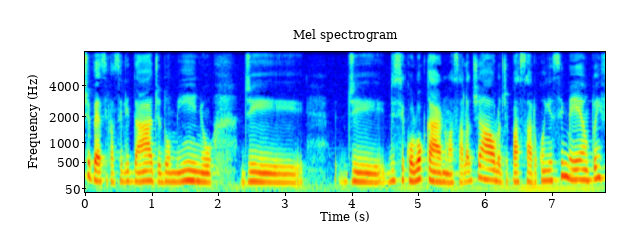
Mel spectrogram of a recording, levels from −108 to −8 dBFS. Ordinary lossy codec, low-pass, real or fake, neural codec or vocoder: none; none; real; none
